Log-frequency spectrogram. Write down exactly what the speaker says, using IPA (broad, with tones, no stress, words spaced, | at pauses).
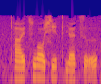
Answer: t̪ʰa˧˥ɪ̯t͡swɔ˥˩ ɕi˥t̪ʰjɛ˧˥t͡sɹ̩˨˩˦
